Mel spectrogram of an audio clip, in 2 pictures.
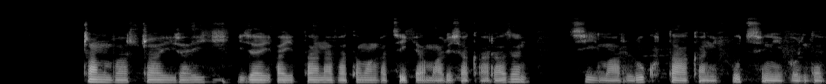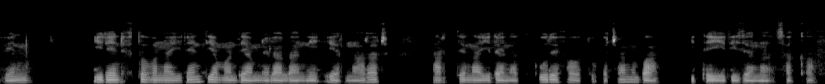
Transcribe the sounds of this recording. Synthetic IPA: ʈ͡ʂanumbaɾuʈ͡ʂəiɾajizajait̪anəvat̪amaŋɡat͡sikʲə̰maɾesakaɾʔazani̥ | simaɾuluku̥t̪aːkənifut͡si̥sinivulund̪avenini̥ | iɾenifi̥t̪ovanəiɾend̪iəmand̪eaminalalaniʔeɾinaɾaʈ͡ʂə̥ | aɾit̪enəilajnat̪i̥kuɾefəat̪ukaʈ͡ʂanimba | it̪eiɾizanəsakafu̥

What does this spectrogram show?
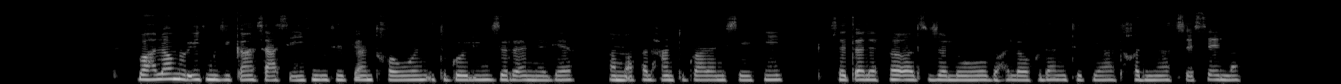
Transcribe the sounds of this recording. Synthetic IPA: bahlawmɨɾʔit̪muzikʼansaʕsɨʕit̪ʰɨnit̪ʰjo̞pʼjant̪ʰɨ̥xɐwːʊnɨt̪ʰiɡo̞lizɨɾʔɐnɐɡɐɾ | ʔaβma̰ʔxɐlħant̪ʰiɡʷaɾanɨsefi | sɐt̪ʼɐlɐfɐχʼɐlt͡sʼizɐlːɐwo̞bahlawixɨd̪anit̪ʰjo̞pʼjat̪ʰɐ̥xɐd̪inat̪sɨʕsiʕilːa

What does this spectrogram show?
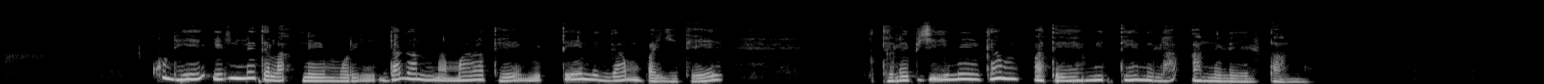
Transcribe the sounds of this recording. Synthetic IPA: kʰʊnɪɪlːɛt̪ɛlɐʔneːmːɔɾɪ̰d̪ɐɡɐnːɐ̰maːt̪ɛmɪt̪ːeːnːɪɡɐmbɐjɪt̪ʰe | t̪ʰɛlɛbɪd͡ʒḭːnɪɡɐmb̥ɐt̪ɛmɪt̪ːeːnːɪlɐʔɐnːɪle̞ːlt̪ɐnːɔ

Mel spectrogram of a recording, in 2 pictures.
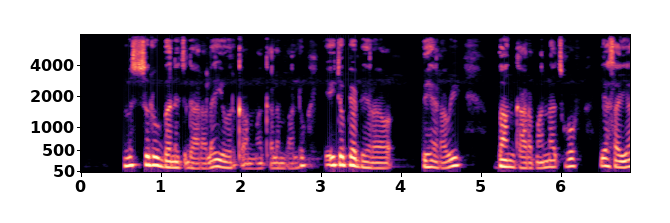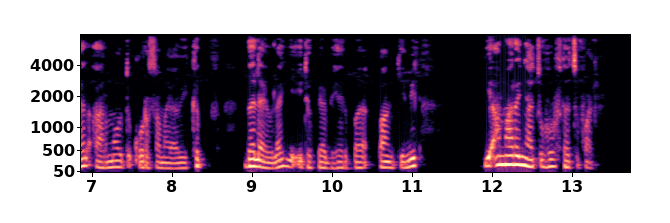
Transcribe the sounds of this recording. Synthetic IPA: mɨsɨlubənət͡ʃʼd̪aɾalajːɛwɔɾkʼamːakʼələmbalːəwjɛit̪jo̞pʼjab | b̥ɨhe̞ɾawi | baŋkaɾmanːat͡sʼɨhuf | jasajːalaɾmawt̪ʼɨkʼoɾsəmajawikʰɨb | bəlajulajːɛʔit̪ʰjo̞pʼɪjabɨhe̞ɾb̥aŋkjɛmːil | jɛʔamaɾəɲːat͡sʼɨɦuft̪ʰəsʼfwal

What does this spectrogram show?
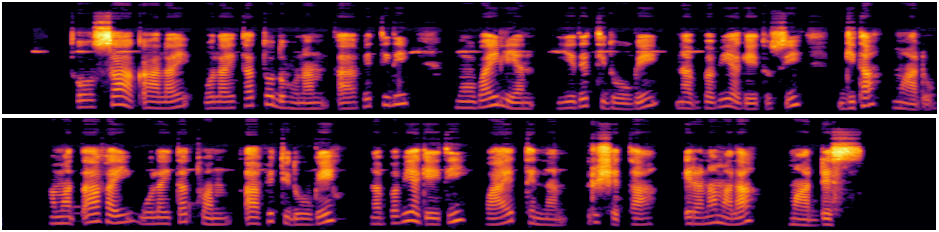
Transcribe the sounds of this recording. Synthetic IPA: t̪ʼo̞ːsːaːkʼaːlɐjwɔlɐjt̪ːɐt̪ːɔd̪ɔɦɔnɐnt̪ʼaːfɛt̪ːɪd̪ɪmoːbɐjlɪjɐn | jɛd̪ɛt̪ːɪd̪oːɡe̞ːnɐbːɐbɪjɐɡe̞ːt̪ʊsːɪɡɪt̪ɐmaːd̪ɔ̰ | hɐmɐt̪ʼːaːfɐjwɔlɐjt̪ːɐt̪ːʊwɐnt̪ʼaːfɛt̪ːɪd̪oːɡe̞ː | nɐbːɐbɪjaɡe̞ːt̪ɪ | waːjɛt̪ːɛnːɐnb̥ɪɾʃɛt̪ːaː | ʔɛɾɐnɐmɐlɐ | maːd̪ːes

